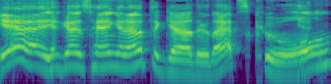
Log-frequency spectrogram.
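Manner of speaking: high laid-back surfer drawl, cool and stretched out. Picturing a cartoon creature dubbed with a surfer voice, in a Submarimon surfer-dude voice. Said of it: "Total surfer dude is like".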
